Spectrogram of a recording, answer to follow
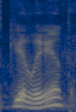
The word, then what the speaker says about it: Gilliland: Pronounced as Gillian as he hits the first one. Just like the NASCAR driver, Todd Gilliland.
